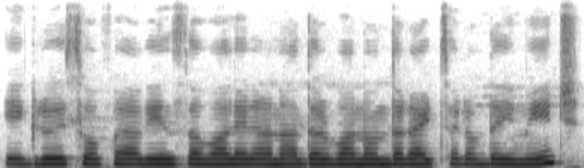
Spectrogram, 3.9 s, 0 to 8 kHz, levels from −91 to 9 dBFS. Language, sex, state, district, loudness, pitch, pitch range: English, female, Assam, Kamrup Metropolitan, -11 LUFS, 240 Hz, 240-250 Hz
